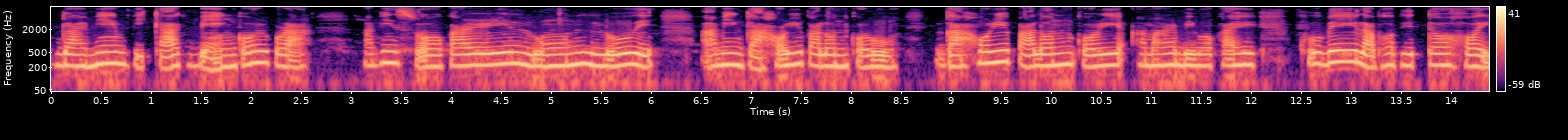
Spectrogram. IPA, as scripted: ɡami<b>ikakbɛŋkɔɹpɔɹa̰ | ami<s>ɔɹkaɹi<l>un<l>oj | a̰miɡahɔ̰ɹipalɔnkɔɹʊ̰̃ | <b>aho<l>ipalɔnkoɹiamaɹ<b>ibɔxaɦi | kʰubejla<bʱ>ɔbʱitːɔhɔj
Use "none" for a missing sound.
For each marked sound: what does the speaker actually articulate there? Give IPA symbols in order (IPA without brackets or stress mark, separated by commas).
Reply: b, s, l, l, ɡ, ɹ, b, bʱ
